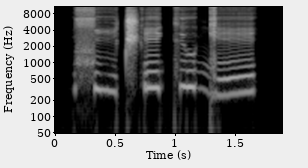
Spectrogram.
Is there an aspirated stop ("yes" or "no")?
no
